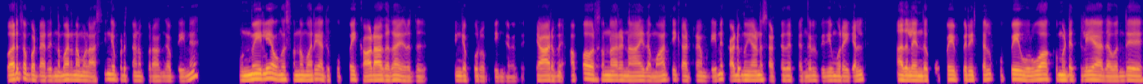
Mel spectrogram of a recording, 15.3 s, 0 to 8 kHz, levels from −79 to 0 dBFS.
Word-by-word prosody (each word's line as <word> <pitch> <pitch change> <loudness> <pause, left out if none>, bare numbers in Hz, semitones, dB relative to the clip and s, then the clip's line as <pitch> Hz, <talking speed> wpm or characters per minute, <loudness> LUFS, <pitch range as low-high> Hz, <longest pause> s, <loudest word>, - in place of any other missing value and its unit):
வருத்தப்பட்டாரு. 115 -6 +1
"இந்த 100 - -1
மாரி 115 -1 +2
நம்மல 100 -3 0
அசிங்கப்படுத்த 110 -4 -4
அனுப்புறாங்க" 95 0 -5
அப்டின்னு. 95 - -3 0.6
உண்மையிலேயே 135 +5 +6
அவங்க 120 -1 +2
சொன்ன 115 0 +1
மாரி 115 +3 +1
அது 105 - -6
குப்பை 120 - -3
காடாக 110 +2 +5
தான் 115 -2 +4
இருந்துது, 95 0 -6 0.4
சிங்கப்பூர் 100 -1 -4
அப்டிங்கிறது. 90 -1 -12 0.2
யாருமே 105 -1 +3
அப்போ 110 - -10
அவுரு 120 -3 +3
சொன்னாரு 110 -1 +1
"நான் 100 +1 +2
இத 100 - -1
மாத்தி 115 +4 -2
காட்றேன்" 105 +1 -2
அப்டின்னு. 100 +7 -3
கடுமையான 110 +1 +2
சட்ட 100 +1 -6
திட்டங்கள், 105 +1 -5
விதிமுறைகள் 100 +2 -1 0.5
அதுல 110 -1 +5
இந்த 105 0 +2
குப்பையை 120 +2 -1
பிரித்தல், 115 +2 -1
குப்பையை 125 +3 +2
உருவாக்கும் 120 +1 +3
இடத்திலேயே 110 +1 +1
அத 100 -1 -1
வந்து 100 +2 0
110 Hz, 155 wpm, -23 LUFS, 100-115 Hz, 0.6 s, உண்மையிலேயே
